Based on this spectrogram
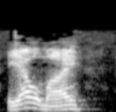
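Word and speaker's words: Iaomai (ἰάομαι): It's a Greek word. If you were writing it in English, it's a rather awkward word to pronounce. Try again. Iaomai. And if you're writing it down, if you're taking notes, it would be I-A-O-M for mother, A-I. I-A-O-M-A-I. Iaomai.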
